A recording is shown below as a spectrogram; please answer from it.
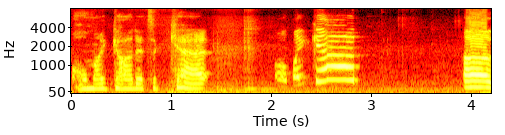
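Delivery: thrilled, gushing, excited, swooping and rising pitch. Narrating a story, voicing two female servants seeing a cat, excited. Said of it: "they're a little frozen with excitement".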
